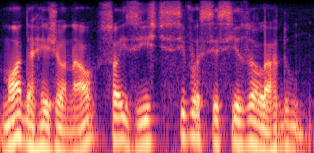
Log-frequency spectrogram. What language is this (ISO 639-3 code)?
por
